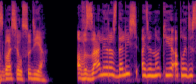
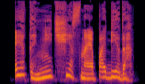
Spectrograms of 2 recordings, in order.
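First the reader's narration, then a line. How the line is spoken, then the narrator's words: Angry hiss. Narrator (Russian): злое шипение Корнелиэль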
